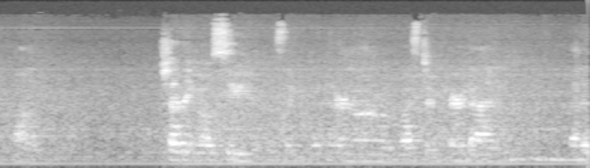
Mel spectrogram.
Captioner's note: speaking softly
